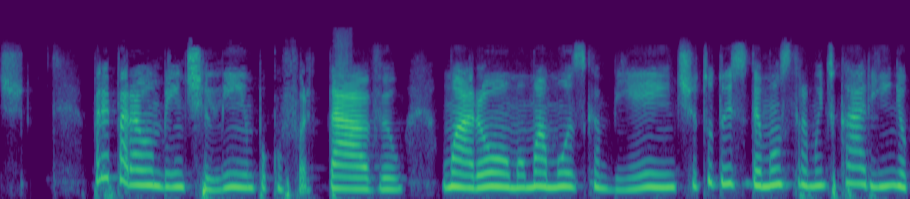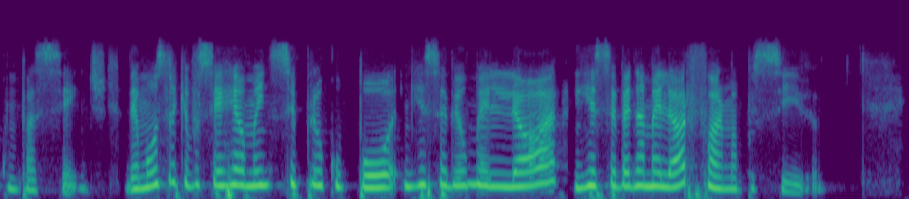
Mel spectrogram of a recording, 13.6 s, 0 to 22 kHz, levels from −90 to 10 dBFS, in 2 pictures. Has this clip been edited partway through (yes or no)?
yes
